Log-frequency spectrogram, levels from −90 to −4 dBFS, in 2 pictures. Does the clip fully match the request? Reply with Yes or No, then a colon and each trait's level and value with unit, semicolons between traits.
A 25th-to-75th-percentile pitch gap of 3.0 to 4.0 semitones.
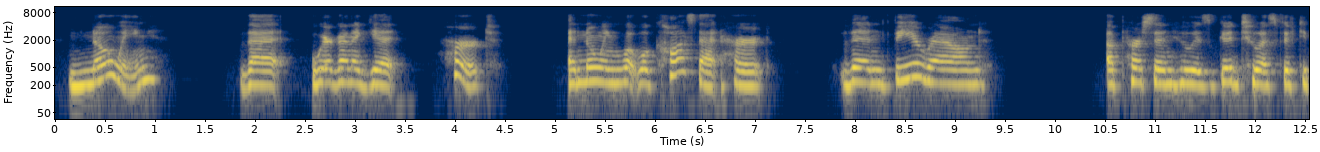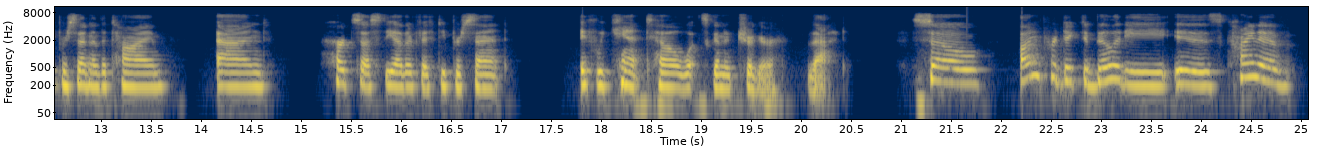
Yes: average, 3.6 semitones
